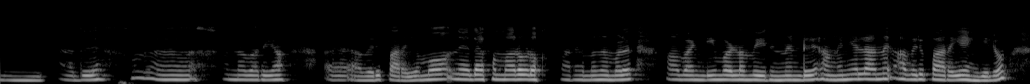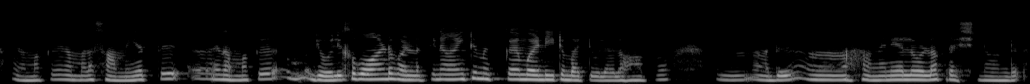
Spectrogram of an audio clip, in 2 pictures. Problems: low volume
